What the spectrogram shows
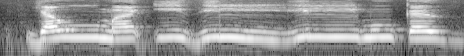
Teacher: नून की पूरी आवाज़ जो है लाम में चली जाएगी, गुन्ना नहीं सुनाई देगा। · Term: इदगाम ताम बिला गुन्ना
